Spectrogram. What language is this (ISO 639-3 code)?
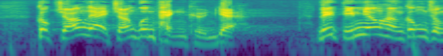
yue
